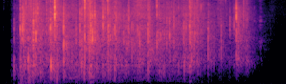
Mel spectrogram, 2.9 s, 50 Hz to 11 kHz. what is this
Curling up a piece of wrapping paper, from a present. Zoom H2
